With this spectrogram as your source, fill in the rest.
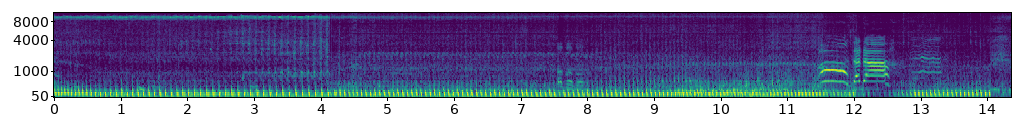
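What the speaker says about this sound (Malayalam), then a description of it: "ഈ സ്കൂട്ടർ തേരിയൊന്നും വലിക്കുന്നില്ല" A scooter engine drones steadily and strains uphill with a rough, labored hum, running close and loud throughout, with a brief voice near the end.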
